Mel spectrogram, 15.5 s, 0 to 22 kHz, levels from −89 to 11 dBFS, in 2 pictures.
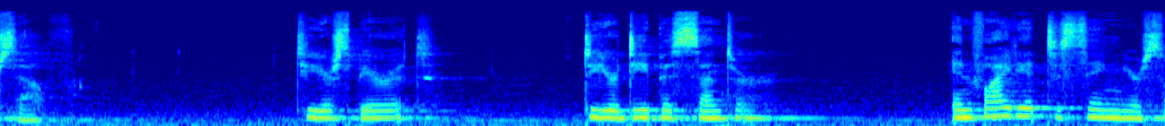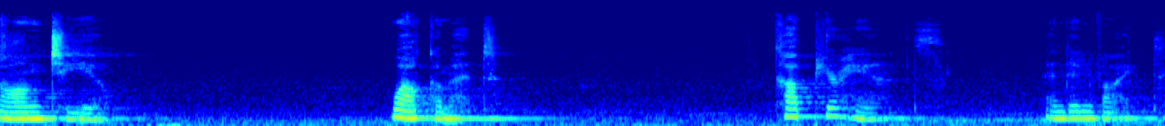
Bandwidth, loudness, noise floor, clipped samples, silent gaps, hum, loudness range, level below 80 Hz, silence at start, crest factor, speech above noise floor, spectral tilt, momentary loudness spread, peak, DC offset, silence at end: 15.5 kHz; -38 LUFS; -65 dBFS; under 0.1%; none; none; 9 LU; -66 dBFS; 0 s; 22 dB; 27 dB; -4.5 dB/octave; 21 LU; -20 dBFS; under 0.1%; 0 s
